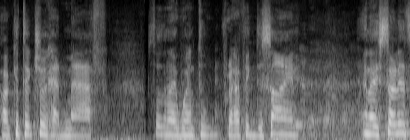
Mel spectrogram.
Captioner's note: laughter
